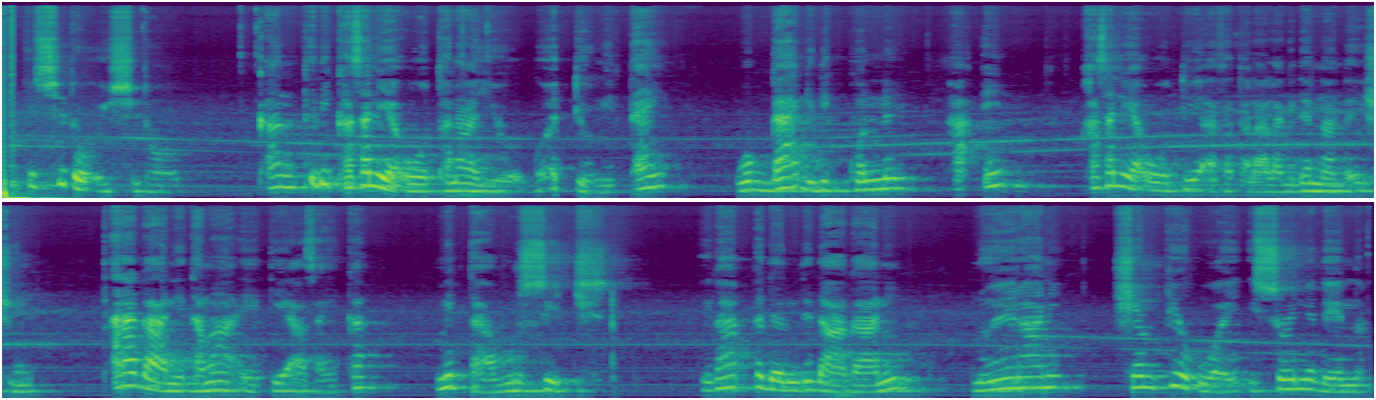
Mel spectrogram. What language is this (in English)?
Wolaytta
